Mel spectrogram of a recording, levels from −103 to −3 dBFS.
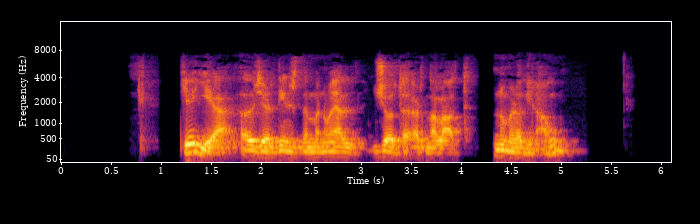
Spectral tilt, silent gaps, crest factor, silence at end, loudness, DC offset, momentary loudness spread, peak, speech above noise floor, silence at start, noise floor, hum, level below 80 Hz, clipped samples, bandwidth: -6.5 dB/octave; 1.00-1.19 s, 4.19-4.32 s; 18 dB; 1 s; -18 LUFS; under 0.1%; 10 LU; -2 dBFS; over 73 dB; 0.8 s; under -90 dBFS; none; -60 dBFS; under 0.1%; 7 kHz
